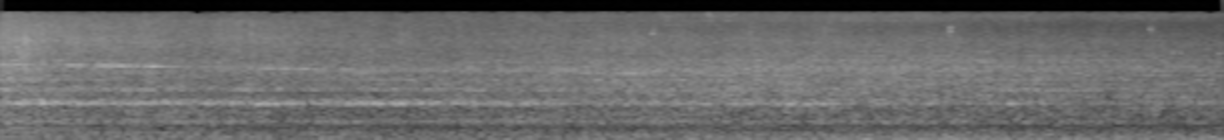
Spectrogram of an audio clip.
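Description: The rear distributed-power diesel locomotive of a Union Pacific freight train passing and moving away, with a steady low rumble of engine and wheels. A high whine sags slightly in pitch and fades out about four seconds in as the locomotive recedes.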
